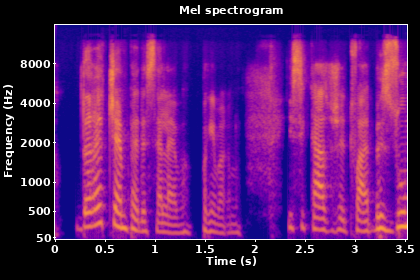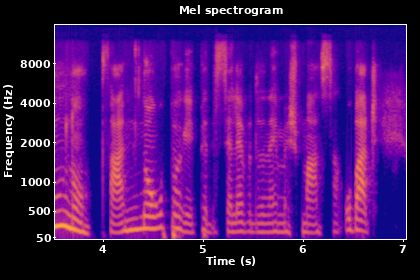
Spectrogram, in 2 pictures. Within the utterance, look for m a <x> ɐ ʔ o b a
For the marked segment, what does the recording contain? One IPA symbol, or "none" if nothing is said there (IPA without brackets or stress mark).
s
